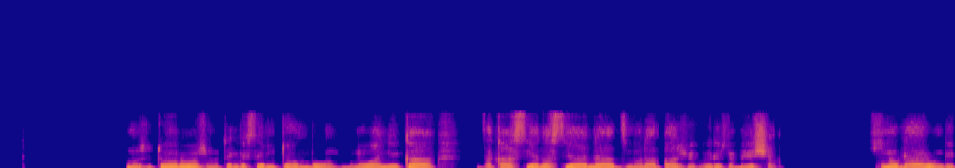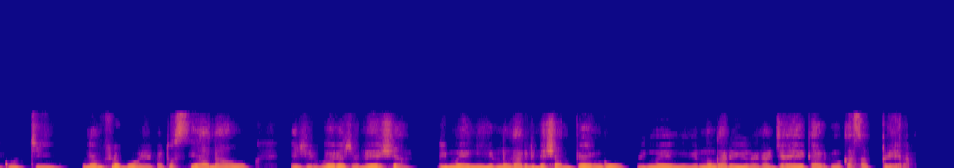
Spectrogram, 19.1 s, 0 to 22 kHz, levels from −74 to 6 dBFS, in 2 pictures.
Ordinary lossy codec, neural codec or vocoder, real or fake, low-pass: AAC, 32 kbps; autoencoder, 48 kHz, 32 numbers a frame, DAC-VAE, trained on Japanese speech; fake; 7.2 kHz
